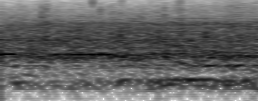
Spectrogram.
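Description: Home crowd at a Minnesota Vikings football game, a steady wash of cheering and applause at moderate distance with no break, filling the whole moment.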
